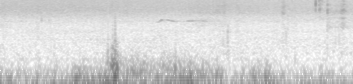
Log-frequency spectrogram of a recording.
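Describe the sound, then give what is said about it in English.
Strong wind roars steadily across the microphone, a loud, low buffeting rumble that fills the whole stretch with no talking, plus a faint rustle and a brief thump partway through. “It's already way too windy.”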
